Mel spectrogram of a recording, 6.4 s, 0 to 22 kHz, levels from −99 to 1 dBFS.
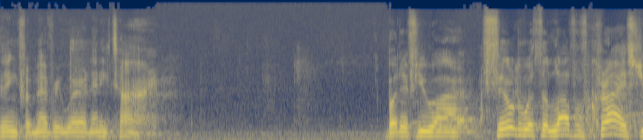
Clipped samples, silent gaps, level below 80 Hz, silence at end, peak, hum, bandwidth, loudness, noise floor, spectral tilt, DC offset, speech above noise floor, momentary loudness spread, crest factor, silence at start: under 0.1%; none; -48 dBFS; 0 s; 0 dBFS; none; 19.5 kHz; -18 LUFS; -41 dBFS; -4.5 dB/octave; under 0.1%; 24 dB; 20 LU; 18 dB; 0 s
